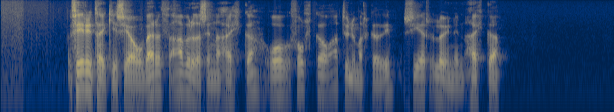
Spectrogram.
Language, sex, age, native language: Icelandic, male, 40-49, Icelandic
